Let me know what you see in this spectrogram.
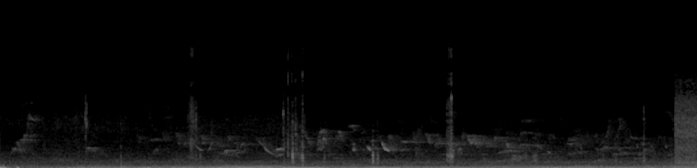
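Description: Birds chirping and calling with short, quick notes over a low rumble, with a few faint clicks. A steady hiss comes in near the end.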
